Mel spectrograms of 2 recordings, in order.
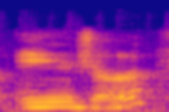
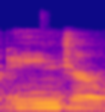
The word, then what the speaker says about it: Ainger: This channel was originally named Jennifer Ainger Rhymes with Danger, and that was for a couple of months while they've been in the Tuber Chat family.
